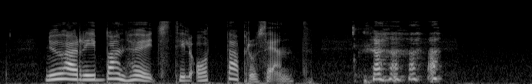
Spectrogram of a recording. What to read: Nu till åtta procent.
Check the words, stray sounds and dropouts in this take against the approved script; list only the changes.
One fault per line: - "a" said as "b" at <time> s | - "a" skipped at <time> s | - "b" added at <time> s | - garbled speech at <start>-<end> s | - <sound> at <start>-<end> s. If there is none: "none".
- "har ribban höjts" added at 0.6 s
- laugh at 3.5-4.4 s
